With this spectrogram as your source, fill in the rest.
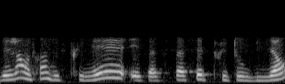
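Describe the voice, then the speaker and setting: In an unremarkable speaking voice, a woman talks at a moderate pace with lively intonation. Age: 30s. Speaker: content creator and streamer. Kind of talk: casual radio interview. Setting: radio show.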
